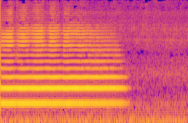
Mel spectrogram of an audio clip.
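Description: Solo trumpet holding one long note, which stops about one and a half seconds in.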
